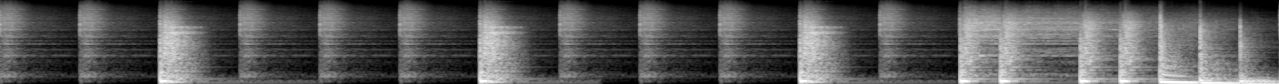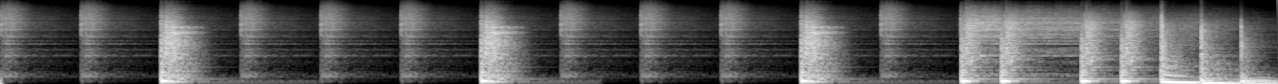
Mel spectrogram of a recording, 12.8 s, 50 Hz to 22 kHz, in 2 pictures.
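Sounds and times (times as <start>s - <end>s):
drum loop at 150 BPM: 0.8s - 1.2s, 2.4s - 2.8s, 4.0s - 6.4s, 7.2s - 7.6s, 8.8s - 9.2s, 10.4s - 12.7s.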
